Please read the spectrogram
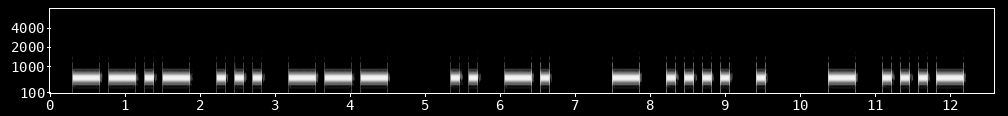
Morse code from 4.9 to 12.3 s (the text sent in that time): IN THE TV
